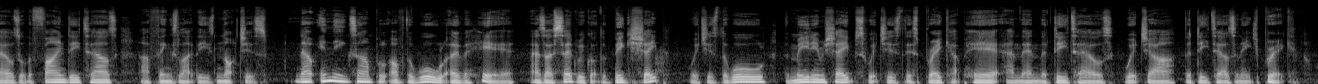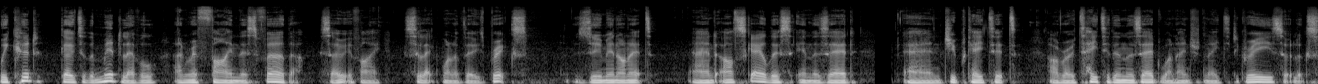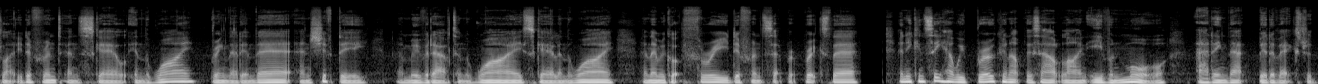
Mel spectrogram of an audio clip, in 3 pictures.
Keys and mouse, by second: 18.2 KP_Decimal, 20.0 s, 20.2 z, 20.7 click, 21.9 g, 22.9-24.6 typing, 23.4 click, 24.8 Return, 26.1-30.0 typing, 28.5 click, 31.0-31.3 drag, 31.5 s, 31.8 y, 33.0-33.3 drag, 33.7-34.7 typing, 34.2 click.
